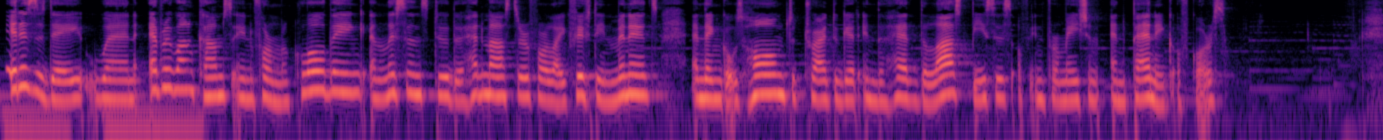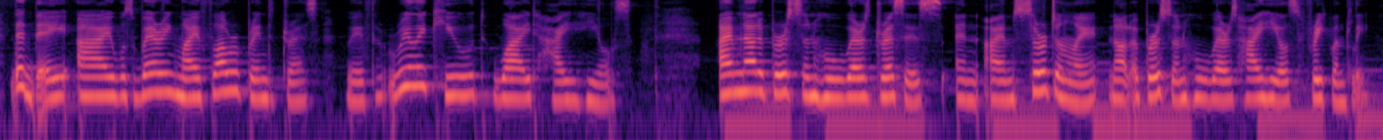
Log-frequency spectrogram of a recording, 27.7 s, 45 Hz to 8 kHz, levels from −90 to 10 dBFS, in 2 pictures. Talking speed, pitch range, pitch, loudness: 160 wpm, 200-245 Hz, 215 Hz, -27 LUFS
